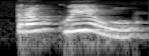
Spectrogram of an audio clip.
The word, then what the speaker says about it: tranquilo: Qui. O U é pronunciado. Esse u aí, ó. Qui enruga a sua boca, então ele é pronunciado tranquilo. Vamos começar pelo número de letras da palavra tranquilo.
